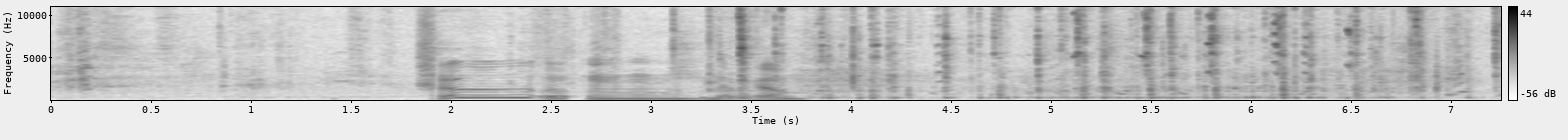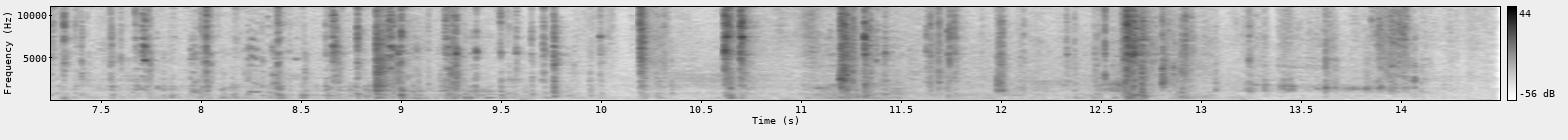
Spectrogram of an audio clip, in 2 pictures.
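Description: Small die-cutting machine rolling a cutting-plate sandwich with a metal die and cardstock through its rollers: a steady, rapid clicking and whirring run that lasts several seconds and stops shortly before the end. A short hummed voice sound comes about two seconds in.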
